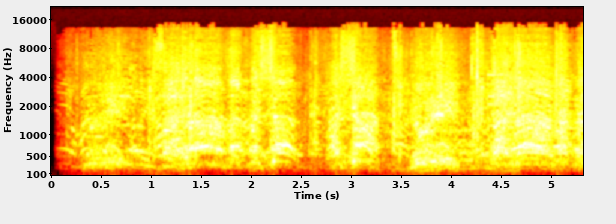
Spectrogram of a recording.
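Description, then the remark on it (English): A large crowd in the city of Homs chants slogans in unison, including "The people want to execute you, Bashar," many voices shouting together in rhythmic bursts with brief pauses, loud and sustained, like a street protest. “A team of about 60 observers arrived in the city of Homs yesterday, where crowds chanted, "The people want to execute you, Bashar," from unverified YouTube video.”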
